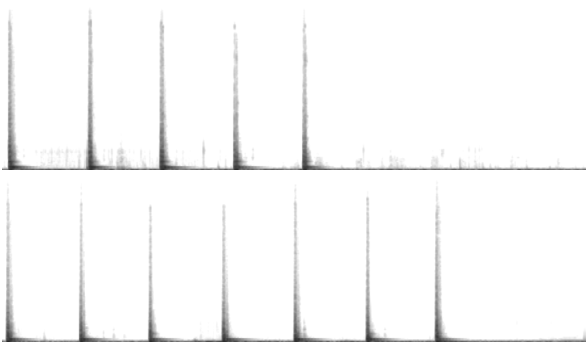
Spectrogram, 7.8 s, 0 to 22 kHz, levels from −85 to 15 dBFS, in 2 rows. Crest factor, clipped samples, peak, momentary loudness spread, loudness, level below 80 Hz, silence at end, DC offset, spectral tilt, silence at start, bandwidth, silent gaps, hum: 16 dB; 0.3%; 0 dBFS; 15 LU; -16 LUFS; -22 dBFS; 0 s; under 0.1%; -7.5 dB/octave; 0 s; 9.2 kHz; none; none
